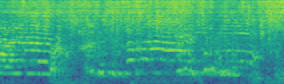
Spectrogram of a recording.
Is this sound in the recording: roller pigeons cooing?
no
